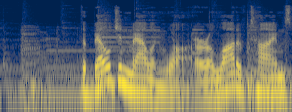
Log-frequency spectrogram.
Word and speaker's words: Malinois: their own separate breed the belgian malinois pronounced mal in hua was developed in the belgian city of mainlands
